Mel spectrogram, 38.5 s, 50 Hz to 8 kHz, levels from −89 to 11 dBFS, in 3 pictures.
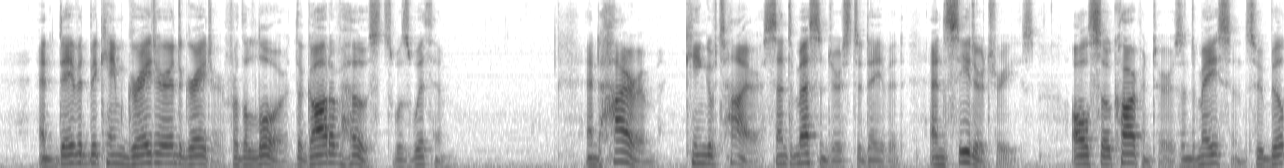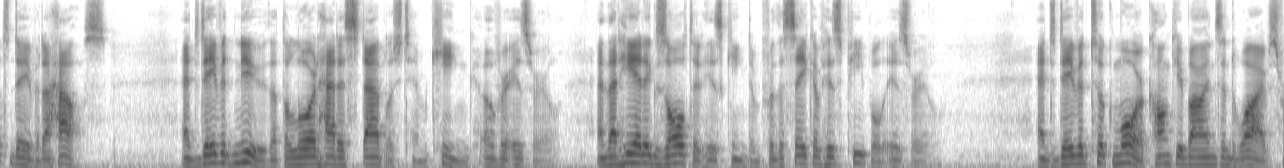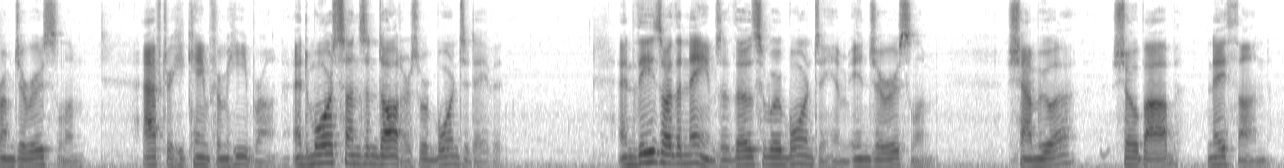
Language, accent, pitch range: English, American, 100-140 Hz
